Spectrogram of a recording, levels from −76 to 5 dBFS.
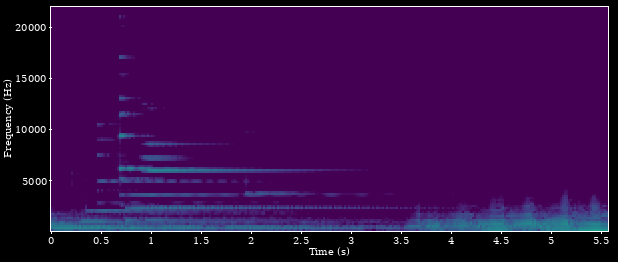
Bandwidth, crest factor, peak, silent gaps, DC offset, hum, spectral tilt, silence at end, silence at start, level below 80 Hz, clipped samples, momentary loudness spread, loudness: over 20 kHz; 16 dB; -26 dBFS; none; under 0.1%; none; -2.5 dB/octave; 0 s; 0 s; -78 dBFS; under 0.1%; 15 LU; -42 LUFS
